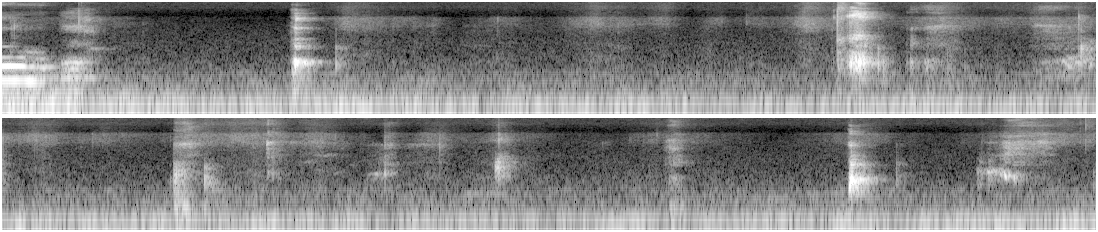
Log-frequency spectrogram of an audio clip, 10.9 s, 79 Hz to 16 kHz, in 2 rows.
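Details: 67-day-old happy infant: several short, sharp hiccups a few seconds apart, with soft vocal noises in a quiet room.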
